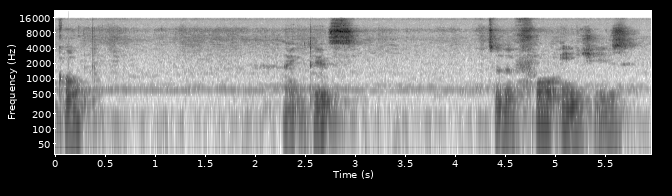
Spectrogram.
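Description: Cloth rustles as it is folded and smoothed.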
